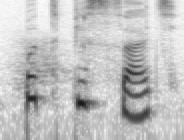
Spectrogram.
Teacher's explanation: это процесс замены звонкого согласного соответствующим по парности глухим то есть звонкий согласный на конце приставки оглушается если после него стоит глухой согласный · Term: оглушение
